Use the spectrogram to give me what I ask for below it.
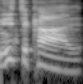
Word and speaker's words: Isekai: Well, our next podcast series is gonna be an Isekai. Is that how you pronounce it?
